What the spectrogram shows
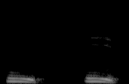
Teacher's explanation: similar to the sound of front close long vowel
